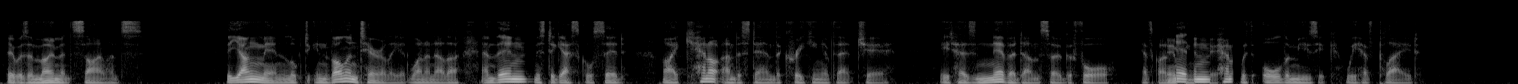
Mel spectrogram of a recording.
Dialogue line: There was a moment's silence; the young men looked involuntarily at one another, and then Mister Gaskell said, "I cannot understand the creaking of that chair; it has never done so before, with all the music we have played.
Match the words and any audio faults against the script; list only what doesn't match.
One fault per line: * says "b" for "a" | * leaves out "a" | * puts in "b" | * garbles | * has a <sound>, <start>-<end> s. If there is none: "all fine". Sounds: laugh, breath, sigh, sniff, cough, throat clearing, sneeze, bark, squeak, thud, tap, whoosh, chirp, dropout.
* garbles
